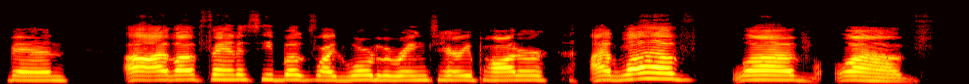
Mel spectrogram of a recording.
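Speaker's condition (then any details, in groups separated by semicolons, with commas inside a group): Cerebral palsy; limited hand mobility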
